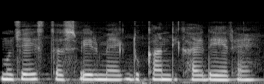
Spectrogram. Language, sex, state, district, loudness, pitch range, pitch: Hindi, female, Arunachal Pradesh, Lower Dibang Valley, -12 LUFS, 215-235 Hz, 225 Hz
